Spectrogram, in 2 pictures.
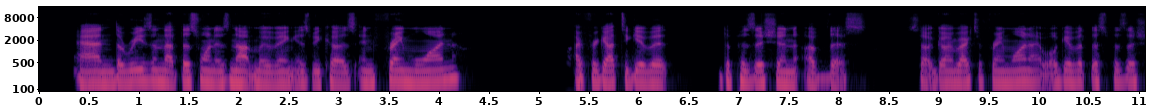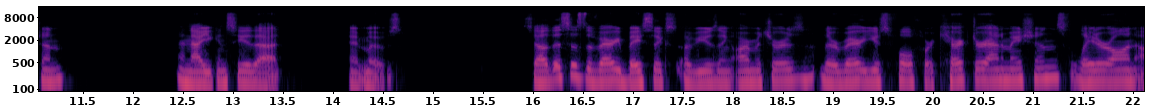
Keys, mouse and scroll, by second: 2.6 click, 6.1 r, 8.4 click, 8.8 i, 10.4 i, 12.3 click.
